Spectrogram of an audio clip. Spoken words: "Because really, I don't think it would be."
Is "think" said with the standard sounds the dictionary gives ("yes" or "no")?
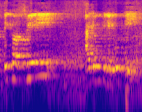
no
